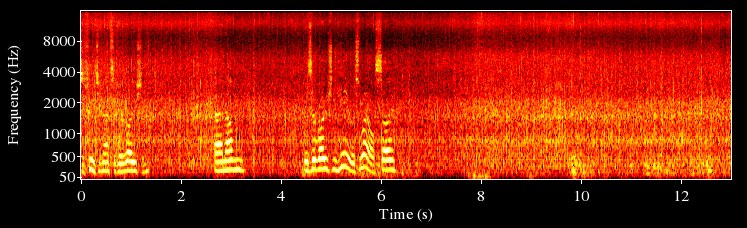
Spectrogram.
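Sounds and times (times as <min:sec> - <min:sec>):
heavy rain: 0:00.0 - 0:13.0
dull thumps: 0:07.7 - 0:10.6.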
